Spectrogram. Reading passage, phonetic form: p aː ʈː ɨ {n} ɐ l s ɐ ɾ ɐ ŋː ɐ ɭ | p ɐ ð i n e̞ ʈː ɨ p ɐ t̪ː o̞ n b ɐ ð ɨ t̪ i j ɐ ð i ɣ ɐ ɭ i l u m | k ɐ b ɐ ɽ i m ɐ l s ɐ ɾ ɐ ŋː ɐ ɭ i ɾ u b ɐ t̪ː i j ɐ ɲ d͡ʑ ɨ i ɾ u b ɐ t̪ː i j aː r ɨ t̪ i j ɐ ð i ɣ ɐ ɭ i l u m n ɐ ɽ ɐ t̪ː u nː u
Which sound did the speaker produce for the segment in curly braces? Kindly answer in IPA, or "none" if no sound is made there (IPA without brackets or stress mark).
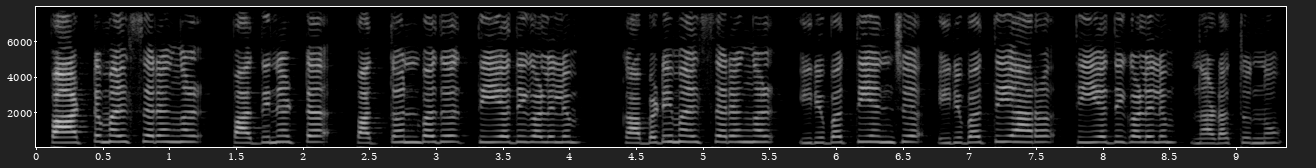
m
